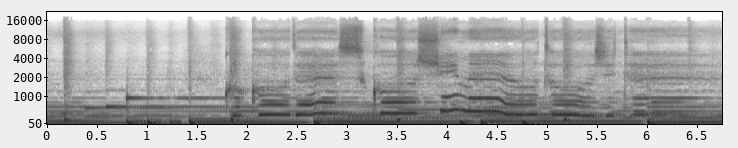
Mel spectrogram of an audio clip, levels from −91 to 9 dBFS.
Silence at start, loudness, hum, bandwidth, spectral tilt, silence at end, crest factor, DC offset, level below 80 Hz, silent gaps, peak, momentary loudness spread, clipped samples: 0 s; -16 LUFS; none; 18 kHz; -5.5 dB/octave; 0 s; 14 dB; under 0.1%; -20 dBFS; none; 0 dBFS; 6 LU; under 0.1%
